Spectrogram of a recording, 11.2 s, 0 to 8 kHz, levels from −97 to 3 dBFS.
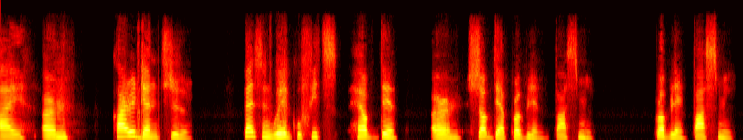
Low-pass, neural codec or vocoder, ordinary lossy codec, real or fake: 7.2 kHz; codec, 16 kHz, 0.8 kbps, ZipCodec; none; fake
